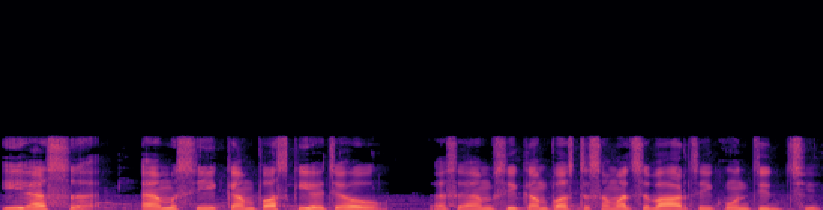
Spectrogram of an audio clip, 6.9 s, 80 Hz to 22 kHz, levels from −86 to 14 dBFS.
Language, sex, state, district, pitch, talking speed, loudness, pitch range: Maithili, male, Bihar, Samastipur, 165 Hz, 165 wpm, -18 LUFS, 145-180 Hz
